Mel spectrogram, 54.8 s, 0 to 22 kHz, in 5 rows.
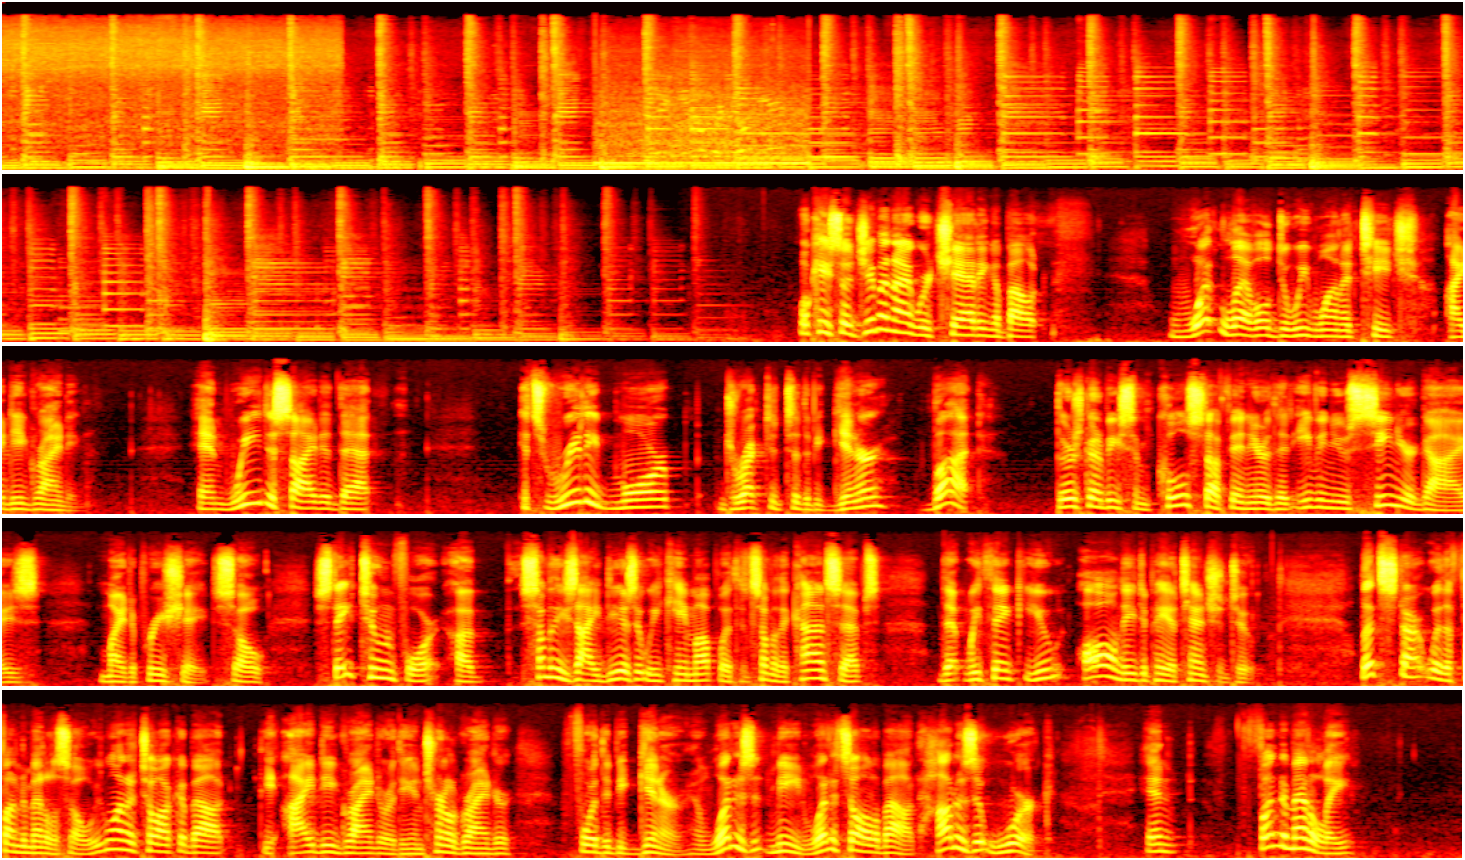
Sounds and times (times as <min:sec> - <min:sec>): Speech: 0:04.8 - 0:06.1, 0:16.9 - 0:18.8, 0:19.7 - 0:22.6, 0:23.4 - 0:24.8, 0:25.8 - 0:42.3, 0:43.1 - 0:51.7, 0:52.4 - 0:54.0.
